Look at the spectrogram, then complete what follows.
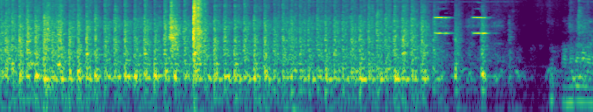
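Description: Embroidery machine stitching at speed, a steady hum with rapid needle ticking, which stops about four seconds in and is followed by two short electronic beeps.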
